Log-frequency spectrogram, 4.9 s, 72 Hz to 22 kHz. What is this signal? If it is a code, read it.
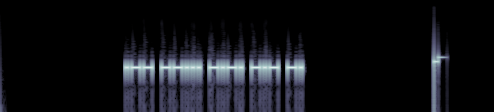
Morse code, heard as a keyed tone, about 40 wpm, 700 Hz. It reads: W7CKN
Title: USA Call Signs - 5 Characters - 4x Character Spacing - 40wpm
